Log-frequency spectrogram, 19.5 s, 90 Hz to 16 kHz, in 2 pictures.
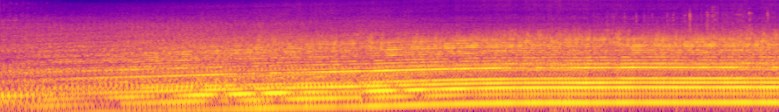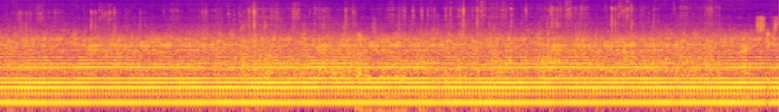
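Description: A Cessna 206 engine in a flight simulator game builds power with a rising drone over the first few seconds, then holds a loud, steady, harmonic roar for takeoff.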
